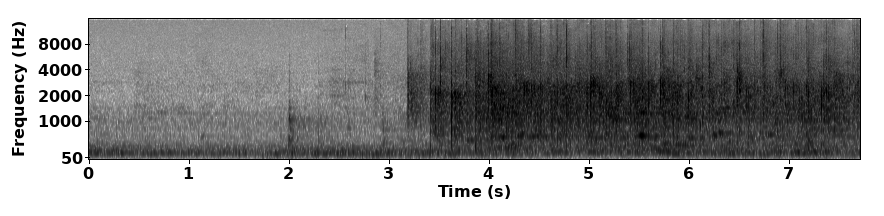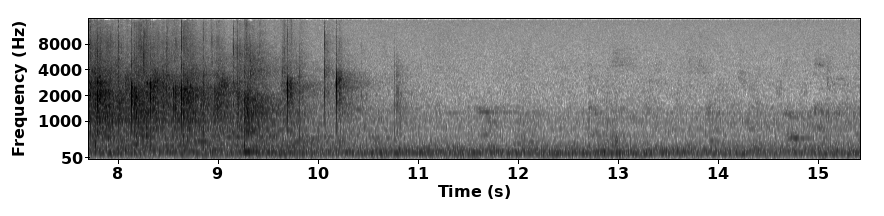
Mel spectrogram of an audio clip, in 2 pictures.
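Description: A group of acoustic guitars plays together in a large hall.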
